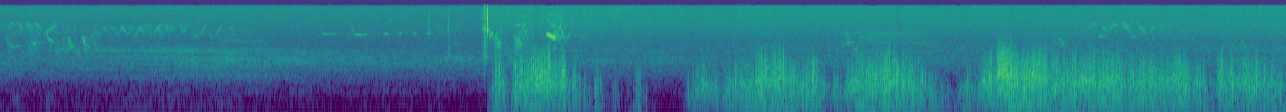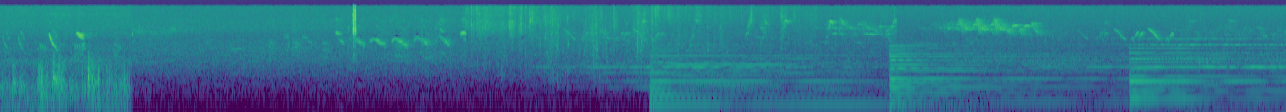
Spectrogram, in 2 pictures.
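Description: Small birds chirping over quiet open-air ambience, broken in the middle by several seconds of loud rushing noise in uneven bursts that stops abruptly. Near the end, gentle background music starts with sustained chords struck twice.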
